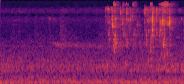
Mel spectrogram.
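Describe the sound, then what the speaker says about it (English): Sake trickles into a small glass in a short pour, a soft liquid dripping and filling sound with light splashy bursts partway through, quiet over a steady low background hum. "I'm gonna pour myself another little bit of glass"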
